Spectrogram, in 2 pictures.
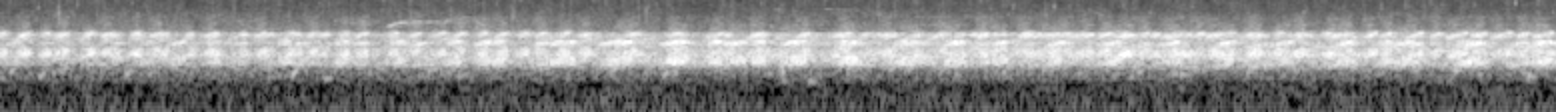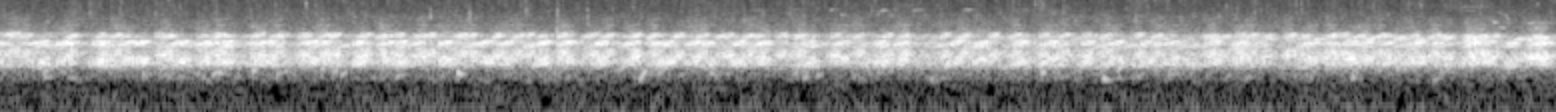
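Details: Riverside frog chorus, a thick, unbroken wall of fast clicking croaks holding steady in pitch, with a soft hiss beneath it.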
